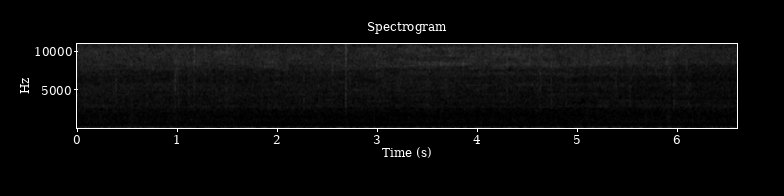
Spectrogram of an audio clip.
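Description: Faint steady hiss and low hum of an N scale model freight train rolling along its track, with a few light ticks.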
